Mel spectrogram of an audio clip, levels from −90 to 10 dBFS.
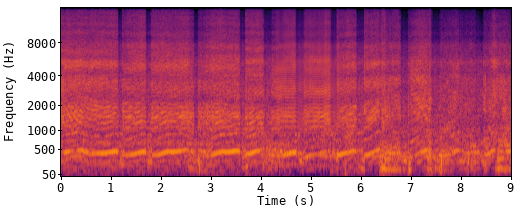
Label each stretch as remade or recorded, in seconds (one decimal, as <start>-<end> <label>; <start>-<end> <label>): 0.0-4.3 recorded; 4.3-5.6 remade; 5.6-9.0 recorded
